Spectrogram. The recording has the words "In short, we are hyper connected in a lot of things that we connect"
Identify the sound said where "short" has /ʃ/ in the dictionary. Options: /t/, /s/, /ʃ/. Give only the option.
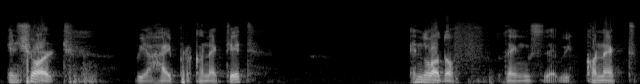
/ʃ/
